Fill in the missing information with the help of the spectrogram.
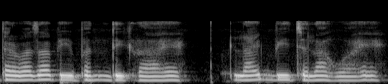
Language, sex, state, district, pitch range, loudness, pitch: Hindi, female, Arunachal Pradesh, Lower Dibang Valley, 195-210 Hz, -17 LUFS, 205 Hz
